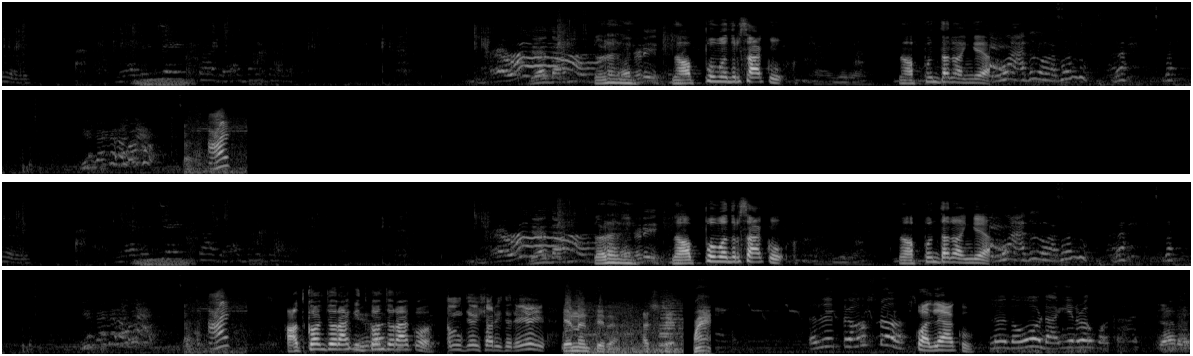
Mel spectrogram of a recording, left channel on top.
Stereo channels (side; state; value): left; drops out; at 14.4 s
